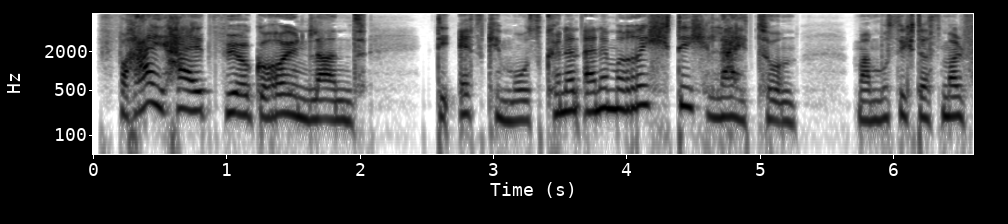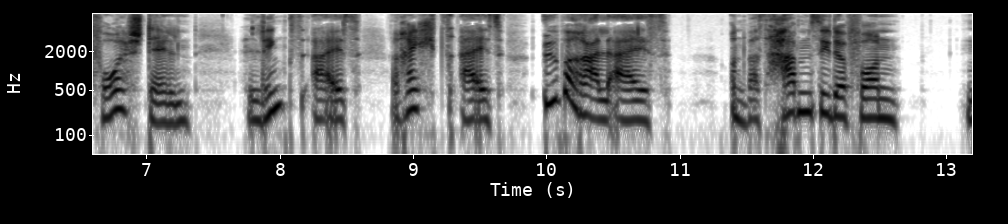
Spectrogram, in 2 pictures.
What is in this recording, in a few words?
comedy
